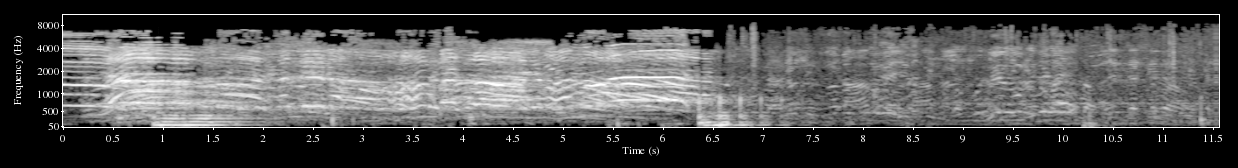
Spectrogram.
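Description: At a religious mehfil celebrating Maulood-e-Kaba, a crowd loudly chants salawat in unison, strong voices rising together in a sustained call and then a second chant, with murmuring people around.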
